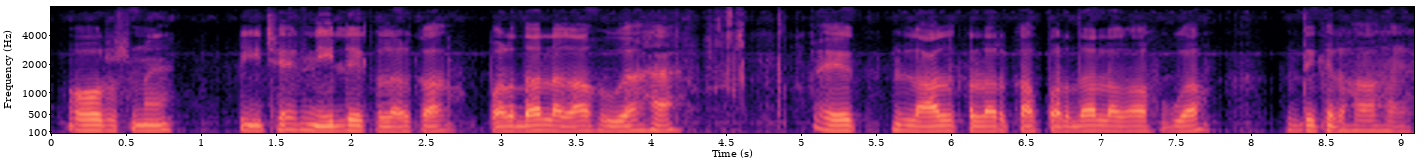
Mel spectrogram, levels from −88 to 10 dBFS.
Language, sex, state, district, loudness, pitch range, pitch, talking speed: Hindi, male, Bihar, Bhagalpur, -19 LUFS, 115-125 Hz, 120 Hz, 130 wpm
